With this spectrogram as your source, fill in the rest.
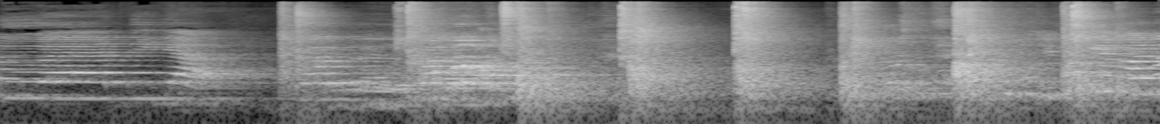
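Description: A school class performing the 'tepuk semangat' clapping chant: sharp, loud rhythmic claps in a patterned sequence of separate bursts, preceded by a teacher's voice.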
